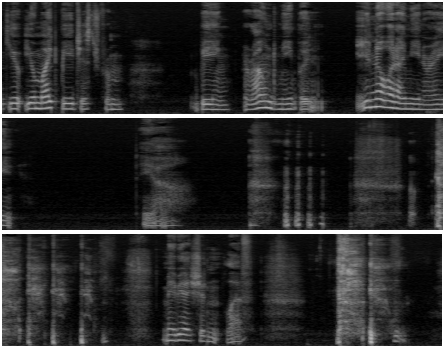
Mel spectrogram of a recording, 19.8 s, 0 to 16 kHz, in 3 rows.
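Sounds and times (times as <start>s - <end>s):
speech: 0.0s - 1.9s, 2.8s - 6.8s, 8.7s - 9.3s, 15.7s - 17.0s, 18.3s - 19.4s
repeated fits of harsh coughing: 13.0s - 14.9s, 18.2s - 19.4s.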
